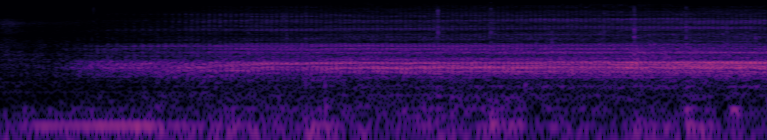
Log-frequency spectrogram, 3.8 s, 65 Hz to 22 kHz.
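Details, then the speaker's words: Bachmann Rail Chief BNSF GP40-2 model locomotive on new controller, throttle up to 40: steady high-pitched grinding whir with rapid ratcheting chatter as the motor runs up, pointing to rough, noisy drive gearing. "This is a Rail Chief train set, GP40-2 by the BNSF Railroad, and it doesn't sound happy. Even on my new controller, it doesn't."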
